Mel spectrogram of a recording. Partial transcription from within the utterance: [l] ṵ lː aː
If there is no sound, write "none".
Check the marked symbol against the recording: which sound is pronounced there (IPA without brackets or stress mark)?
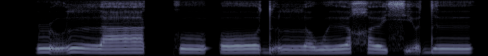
ɭ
